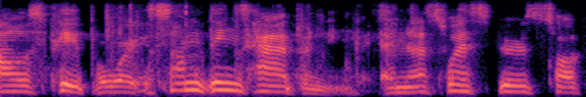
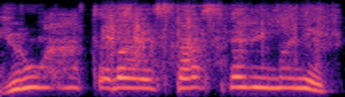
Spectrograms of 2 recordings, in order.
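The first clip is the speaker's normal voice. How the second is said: much higher, scolding mom voice; 11 semitones higher, 3 dB louder than usual. Retold or imitated. Mom telling daughter to stop spending, high scolding voice. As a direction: play mom telling her off about money. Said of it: "my mom's like".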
